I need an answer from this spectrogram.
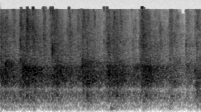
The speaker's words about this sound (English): Give God a hand clap on that one. Amen.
